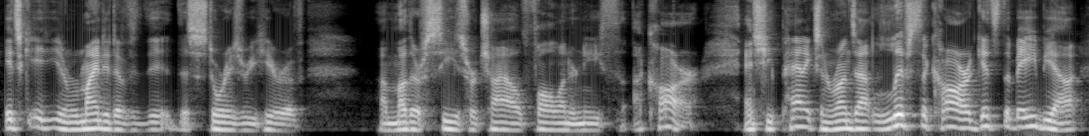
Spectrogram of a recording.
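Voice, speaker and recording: A man's voice: medium pitch, steady tone, unhurried. Guy hosting a podcast, kinda rambly and reflective, keeps restarting his sentences. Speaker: podcast host. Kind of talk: casual conversation.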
